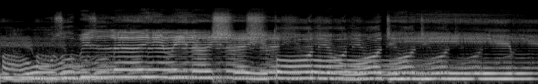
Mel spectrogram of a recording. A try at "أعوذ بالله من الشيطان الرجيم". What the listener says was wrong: تو پیارے بچے آپ نے کوشش کرنا ہے ذال کی ادائیگی کلیئر کرنی ہے. تو اعوذو ہوتا ہے اعوذو نہیں ہوتا.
